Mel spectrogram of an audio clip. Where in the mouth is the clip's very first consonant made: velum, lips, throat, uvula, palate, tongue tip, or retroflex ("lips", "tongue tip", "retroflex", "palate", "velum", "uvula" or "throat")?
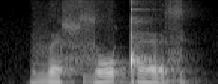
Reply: lips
